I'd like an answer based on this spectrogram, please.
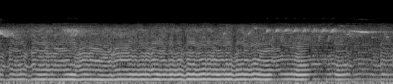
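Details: Wild solitary bees flying around their nest beside a house; a close, continuous droning hum with gently wobbling pitch, sustained throughout without pause.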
